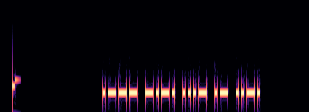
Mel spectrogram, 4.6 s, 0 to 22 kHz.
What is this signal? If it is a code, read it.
Morse code, heard as a keyed tone, about 30 wpm, 700 Hz. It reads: JCVAF
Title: Code Groups - 5 Letters - 30wpm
